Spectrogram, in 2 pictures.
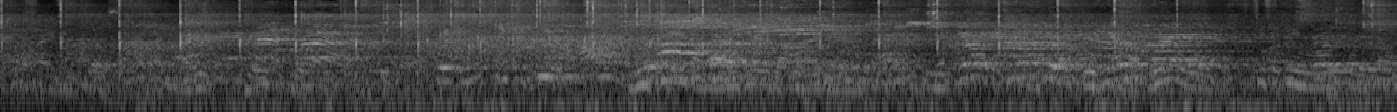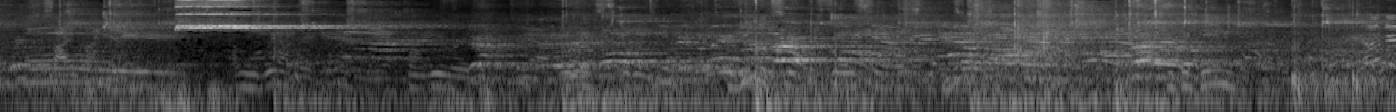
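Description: A basketball thumps as it bounces on a wooden floor.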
